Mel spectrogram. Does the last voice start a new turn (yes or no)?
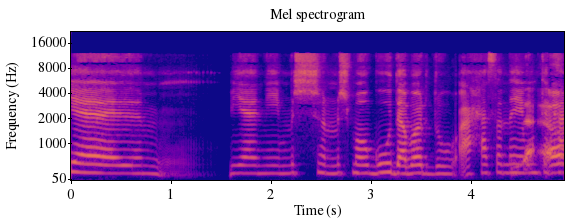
yes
